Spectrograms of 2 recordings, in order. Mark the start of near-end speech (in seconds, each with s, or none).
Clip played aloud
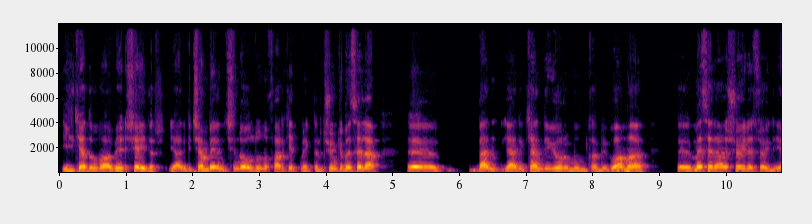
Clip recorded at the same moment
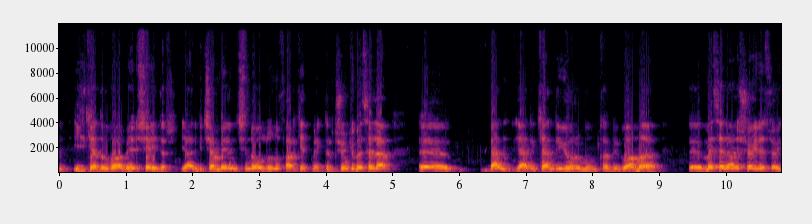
none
